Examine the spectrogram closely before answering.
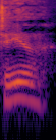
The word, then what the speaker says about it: Thiel: Now he says it's pronounced Thiel, sir, and I say, then what the hell do you have the H for?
